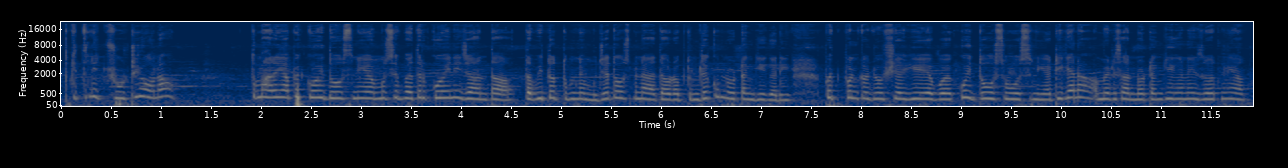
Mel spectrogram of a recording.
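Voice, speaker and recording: A woman's voice: sits high, fairly even intonation, fast talker, soft background music, voice pushed up, natural voice. A woman voicing a jealous young college woman who accuses her friend with sarcasm.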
